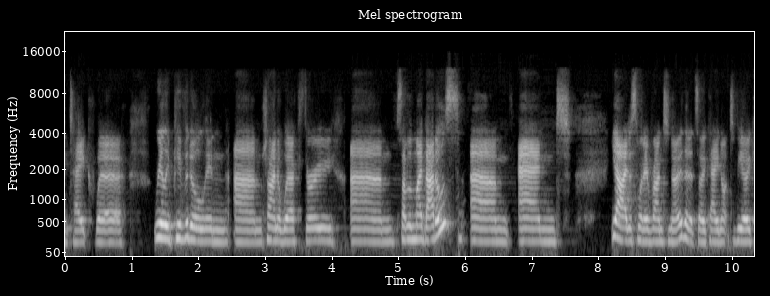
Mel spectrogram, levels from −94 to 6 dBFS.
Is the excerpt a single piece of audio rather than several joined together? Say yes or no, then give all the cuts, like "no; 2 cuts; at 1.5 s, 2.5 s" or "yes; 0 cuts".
yes; 0 cuts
